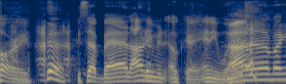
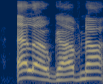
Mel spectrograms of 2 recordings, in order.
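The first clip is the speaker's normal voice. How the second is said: go-to attempted London accent, pitched up; 7 semitones higher than usual. Showing another speaker the go-to phrase for getting into a put-on London accent. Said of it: "my go-to when I'm trying to get into my London accent".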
